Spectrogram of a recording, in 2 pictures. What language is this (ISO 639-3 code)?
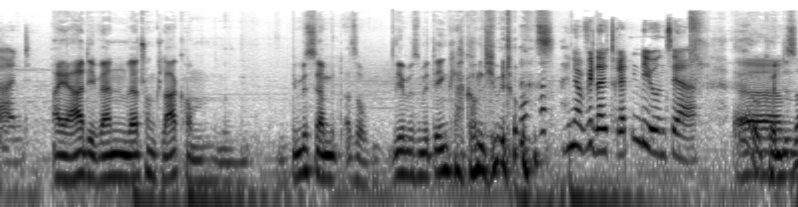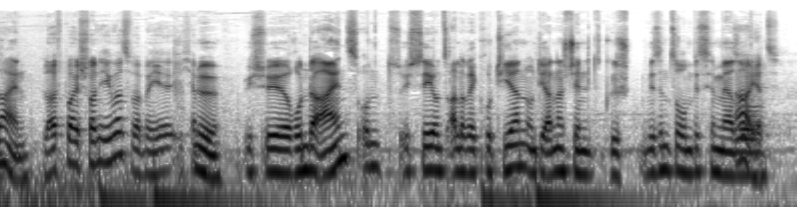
deu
